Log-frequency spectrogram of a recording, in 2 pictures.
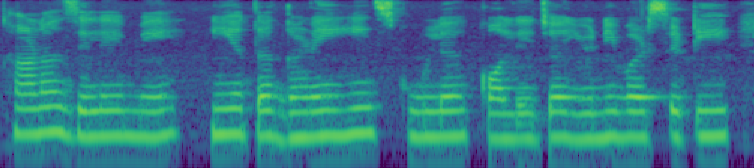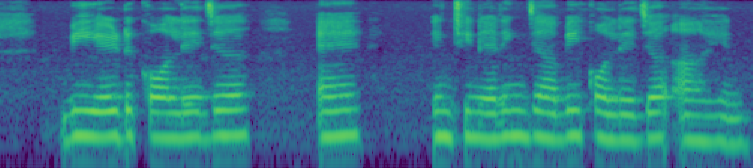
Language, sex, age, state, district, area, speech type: Sindhi, female, 45-60, Maharashtra, Thane, urban, spontaneous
